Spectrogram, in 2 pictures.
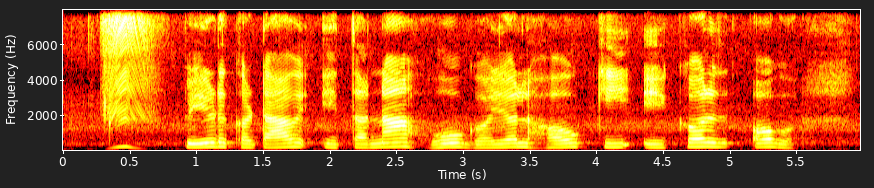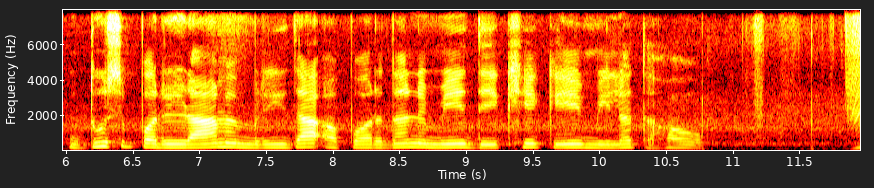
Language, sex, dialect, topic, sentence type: Bhojpuri, female, Western, agriculture, statement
